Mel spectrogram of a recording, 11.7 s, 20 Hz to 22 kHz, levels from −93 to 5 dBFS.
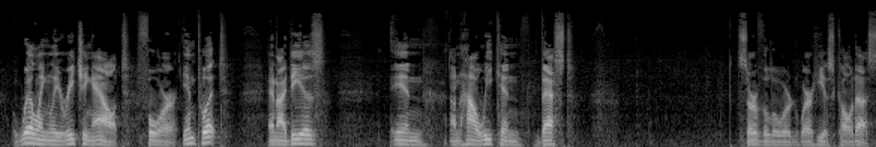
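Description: Nothing technically wrong is audible at any point in the audio.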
